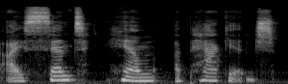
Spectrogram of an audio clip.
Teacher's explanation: in this case the final T is not deleted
